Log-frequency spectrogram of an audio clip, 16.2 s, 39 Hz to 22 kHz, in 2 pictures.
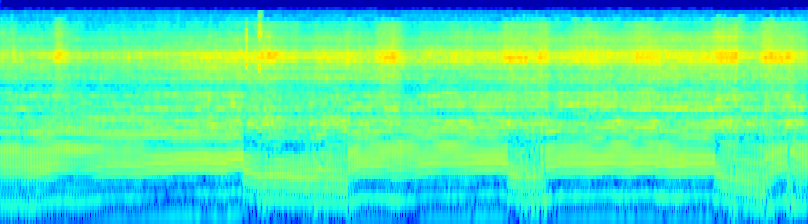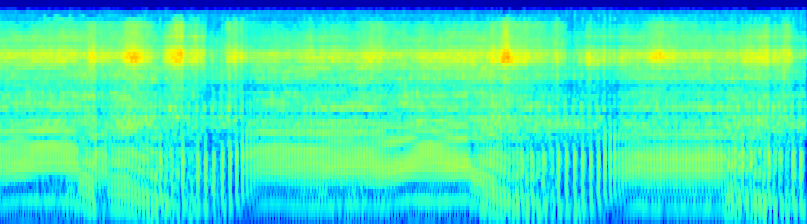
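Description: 2010 Yamaha WR250R's 250 cc single-cylinder four-stroke engine under way on a dirt trail, its pitch rising and falling as the throttle is worked, with brief drops in revs about a third of the way in, around the middle and again later, heard from a helmet-mounted camera.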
